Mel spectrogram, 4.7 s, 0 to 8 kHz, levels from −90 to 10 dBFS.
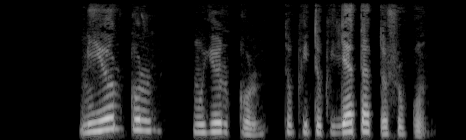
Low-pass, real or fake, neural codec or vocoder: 7.2 kHz; real; none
